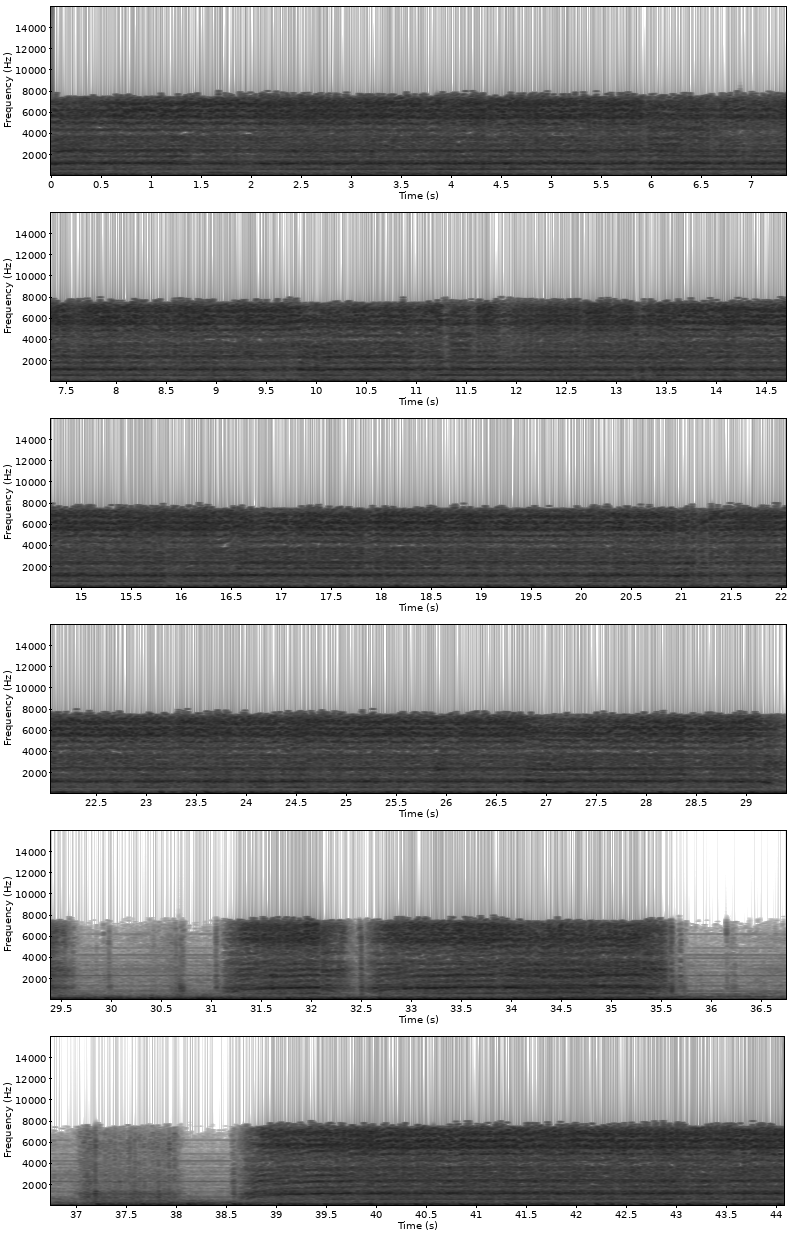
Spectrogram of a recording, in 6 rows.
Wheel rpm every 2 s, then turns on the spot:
160, 160, 160, 160, 160, 160, 160, 160, 160, 160, 160, 160, 160, 160, 100, 50, 120, 110, 10, 80, 160, 160.
36-38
